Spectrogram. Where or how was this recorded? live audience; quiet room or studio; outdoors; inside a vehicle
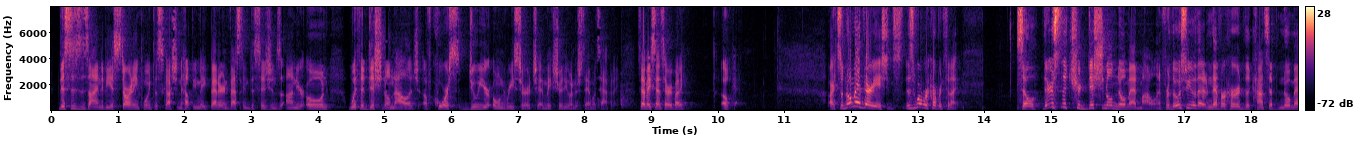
live audience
